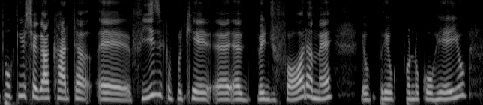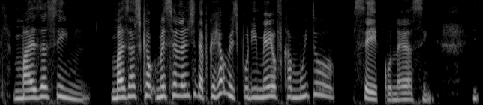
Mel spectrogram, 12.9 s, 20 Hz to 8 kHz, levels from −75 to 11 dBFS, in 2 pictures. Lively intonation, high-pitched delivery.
Yes: wide, 5.8 semitones; high, 225 Hz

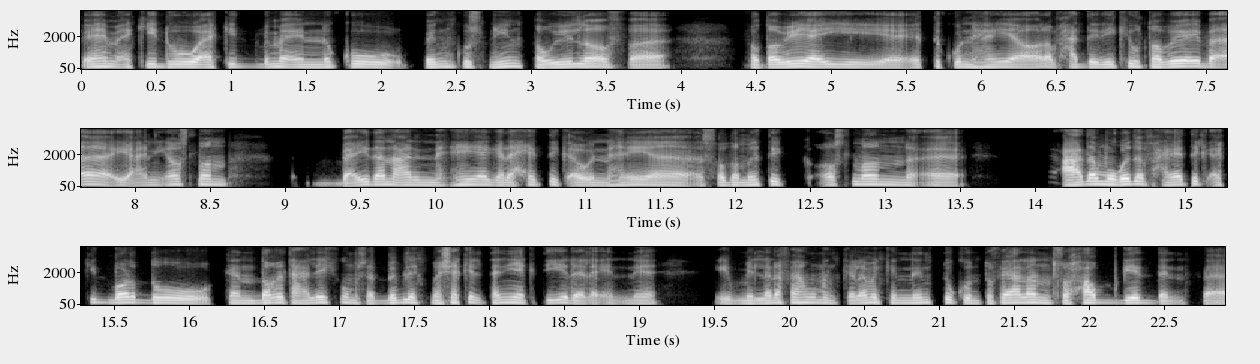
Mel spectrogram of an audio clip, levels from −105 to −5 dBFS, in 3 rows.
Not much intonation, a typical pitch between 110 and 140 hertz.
Yes: narrow, 2.1 semitones; low, 135 Hz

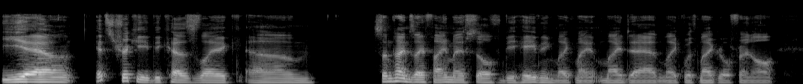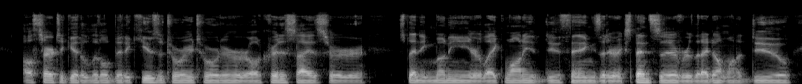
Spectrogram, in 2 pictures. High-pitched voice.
No: very low, 90 Hz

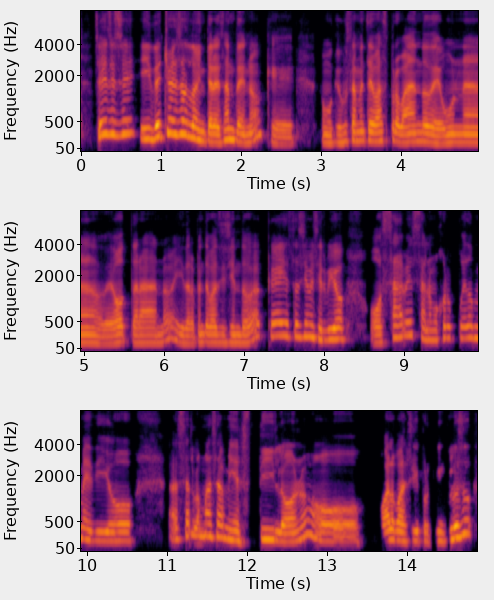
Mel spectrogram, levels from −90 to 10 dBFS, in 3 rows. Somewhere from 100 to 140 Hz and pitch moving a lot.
No: medium, 155 Hz; wide, 7.6 semitones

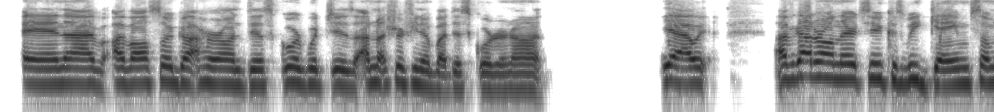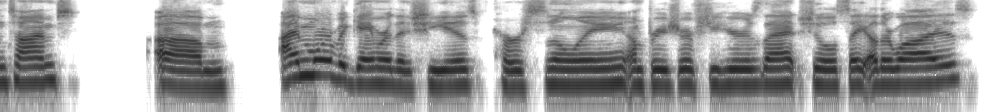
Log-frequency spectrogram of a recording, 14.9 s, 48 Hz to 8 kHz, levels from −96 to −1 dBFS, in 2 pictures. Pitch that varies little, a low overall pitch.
No: narrow, 1.7 semitones; medium, 175 Hz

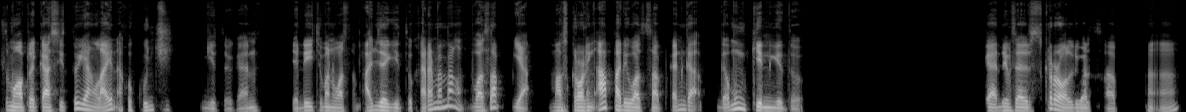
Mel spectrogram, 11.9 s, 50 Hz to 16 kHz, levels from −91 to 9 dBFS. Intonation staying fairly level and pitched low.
No: average, 3.0 semitones; low, 110 Hz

